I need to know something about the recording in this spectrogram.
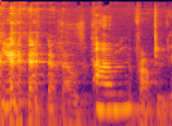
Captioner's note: laughs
